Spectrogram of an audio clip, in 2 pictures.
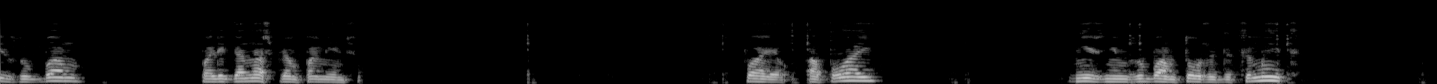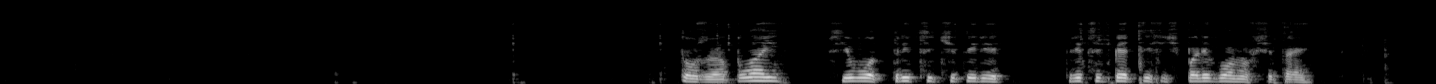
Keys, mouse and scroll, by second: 7.1-9.1 drag, 9.7 click, 11.4-13.0 drag, 14.1-19.7 drag, 20.9-22.5 drag, 24.0-25.5 middle drag, 25.9 KP_1, 27.5-28.1 shift+middle drag.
